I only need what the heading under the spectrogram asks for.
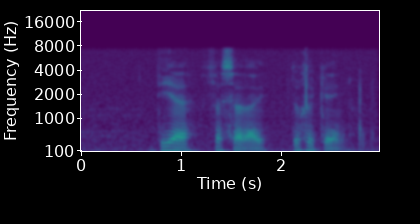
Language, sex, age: Afrikaans, male, 20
